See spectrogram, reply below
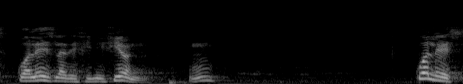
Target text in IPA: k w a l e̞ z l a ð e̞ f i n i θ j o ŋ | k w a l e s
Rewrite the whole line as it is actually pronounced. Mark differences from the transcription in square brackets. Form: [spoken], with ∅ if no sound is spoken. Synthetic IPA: k w a l e̞ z l a ð e̞ f i n i θ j o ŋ | k w a l e s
